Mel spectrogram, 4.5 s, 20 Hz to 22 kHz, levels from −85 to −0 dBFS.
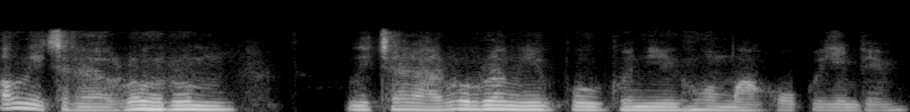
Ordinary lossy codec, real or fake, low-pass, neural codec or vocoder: Opus, 16 kbps; fake; 7.2 kHz; codec, 16 kHz in and 24 kHz out, 0.6 kbps, FocalCodec, streaming, 2048 codes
